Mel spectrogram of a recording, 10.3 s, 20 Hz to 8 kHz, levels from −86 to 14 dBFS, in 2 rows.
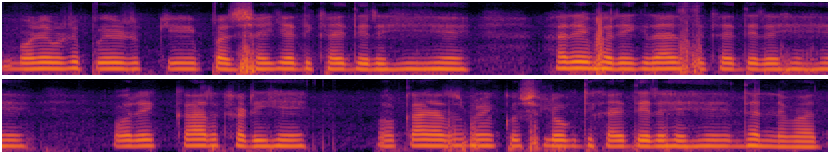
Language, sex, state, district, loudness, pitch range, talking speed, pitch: Hindi, female, Chhattisgarh, Bilaspur, -22 LUFS, 195-205 Hz, 170 wpm, 195 Hz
